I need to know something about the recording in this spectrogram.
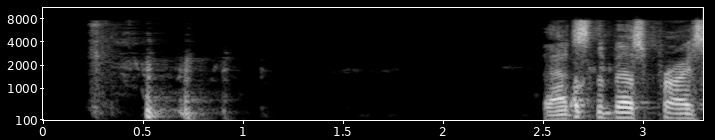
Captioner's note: laughing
